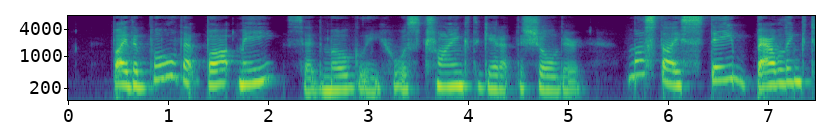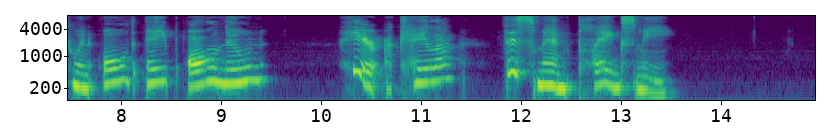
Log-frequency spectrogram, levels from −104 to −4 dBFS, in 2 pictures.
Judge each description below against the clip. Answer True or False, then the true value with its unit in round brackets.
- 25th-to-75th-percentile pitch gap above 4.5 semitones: True (5.0 semitones)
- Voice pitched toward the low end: False (245 Hz)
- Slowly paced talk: True (130 wpm)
